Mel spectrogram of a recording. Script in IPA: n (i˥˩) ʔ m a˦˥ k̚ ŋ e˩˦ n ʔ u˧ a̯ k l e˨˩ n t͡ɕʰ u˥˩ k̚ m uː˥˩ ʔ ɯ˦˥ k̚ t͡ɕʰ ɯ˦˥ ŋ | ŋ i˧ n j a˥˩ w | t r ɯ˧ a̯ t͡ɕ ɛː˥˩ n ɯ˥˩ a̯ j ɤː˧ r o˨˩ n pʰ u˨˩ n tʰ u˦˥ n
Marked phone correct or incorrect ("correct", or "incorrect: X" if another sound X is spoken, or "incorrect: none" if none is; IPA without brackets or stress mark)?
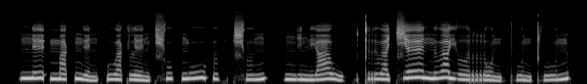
incorrect: e˥˩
